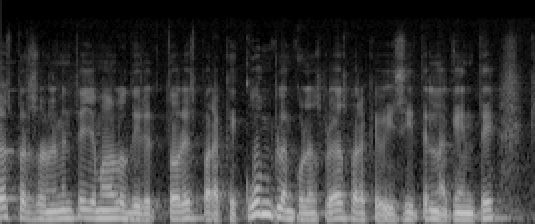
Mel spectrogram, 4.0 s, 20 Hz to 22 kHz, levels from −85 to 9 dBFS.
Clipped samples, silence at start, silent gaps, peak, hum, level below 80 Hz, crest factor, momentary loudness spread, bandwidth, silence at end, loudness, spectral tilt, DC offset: under 0.1%; 0 s; none; -8 dBFS; none; -54 dBFS; 12 dB; 4 LU; 12.5 kHz; 0.1 s; -21 LUFS; -7.5 dB/octave; under 0.1%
